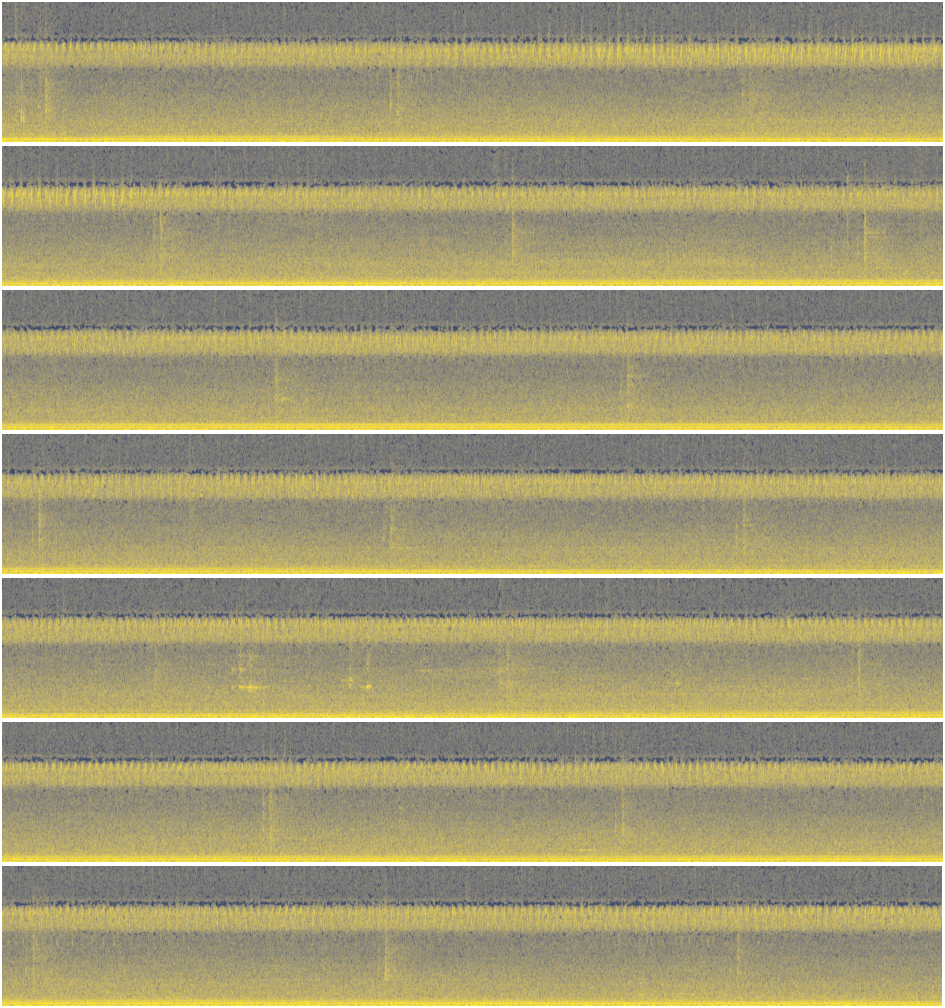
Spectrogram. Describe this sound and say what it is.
Ambience recorded at a dry river Channel in suburban Monterrey, Mexico with the constant drone of a factory nearby (with clicking and vapor hisses once in a while). Crickets, a little stream and distant traffic.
